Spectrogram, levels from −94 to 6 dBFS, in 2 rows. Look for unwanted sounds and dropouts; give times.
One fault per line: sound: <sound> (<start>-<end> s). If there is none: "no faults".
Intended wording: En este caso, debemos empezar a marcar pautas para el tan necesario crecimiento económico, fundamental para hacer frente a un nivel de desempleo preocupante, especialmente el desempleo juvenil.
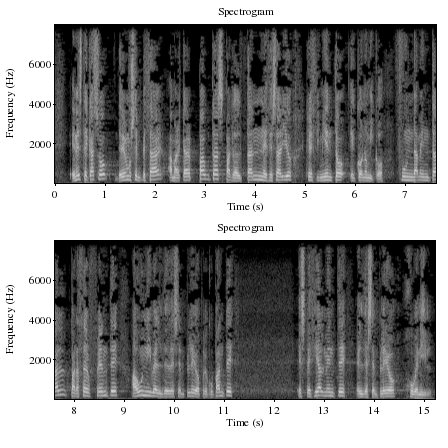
no faults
